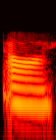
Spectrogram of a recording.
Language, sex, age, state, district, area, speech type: Manipuri, female, 18-30, Manipur, Senapati, rural, conversation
